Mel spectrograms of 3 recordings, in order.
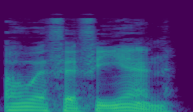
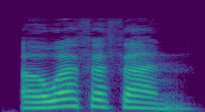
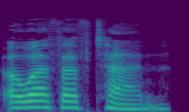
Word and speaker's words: often: Both are technically correct, but the more common American pronunciation is OFFEN. The T is silent. OFFN, not OFF10.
